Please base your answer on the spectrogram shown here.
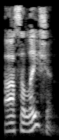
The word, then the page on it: ocellation: British English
